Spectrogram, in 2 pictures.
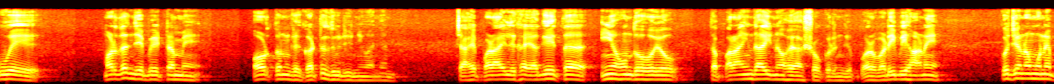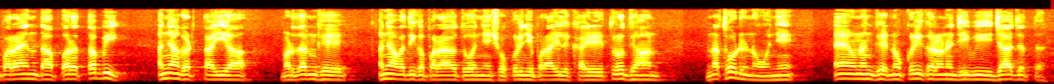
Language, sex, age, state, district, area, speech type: Sindhi, male, 30-45, Maharashtra, Thane, urban, spontaneous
